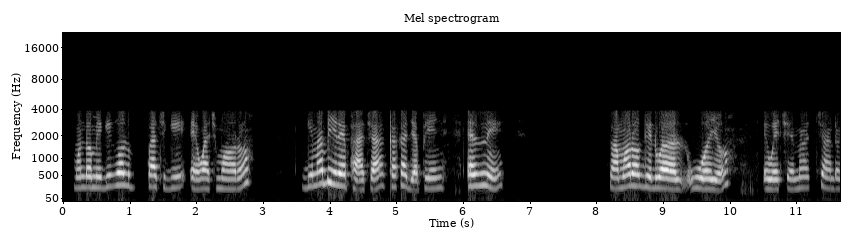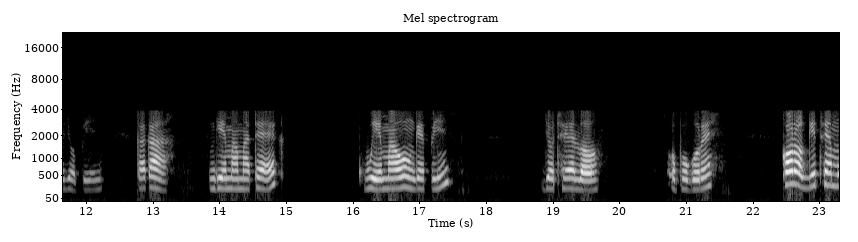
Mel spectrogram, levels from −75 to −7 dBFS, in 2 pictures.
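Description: The speech here shows no technical faults, carried over a G.726 ADPCM path at 32 kbit/s whose telephone band of roughly 300 Hz to 3.6 kHz and light coding texture are what that link normally produces.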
